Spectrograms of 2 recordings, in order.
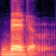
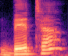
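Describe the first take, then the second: First: It ends with an r sound, American style. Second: It ends without an r sound, British style. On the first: "American accent তো ওরা হচ্ছে যে রটা উচ্চারণ করে" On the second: "ব্রিটিশটা করে না"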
